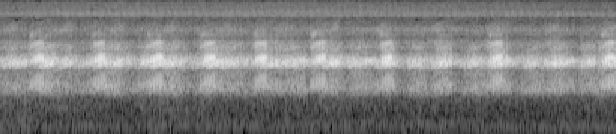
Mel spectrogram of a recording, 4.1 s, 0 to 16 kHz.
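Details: Frog chorus recorded on 5 May 2017: dense overlapping croaks pulse about two to three times per second in a steady band, many voices blending into a continuous rattling wall of sound.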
